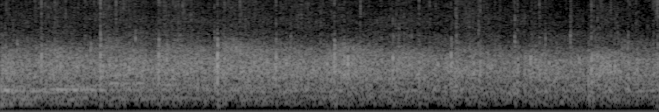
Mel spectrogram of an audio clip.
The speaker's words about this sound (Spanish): ¿Cuántos dan un fuerte aplauso a Él?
